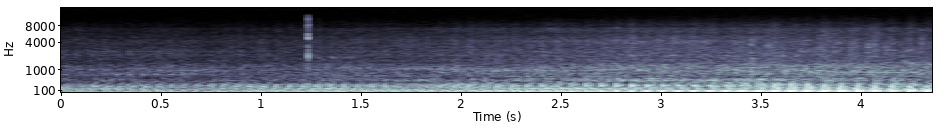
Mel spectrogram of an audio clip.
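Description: A motor engine running with a low, fast pulse, growing steadily louder toward the end. A single sharp click sounds about a second in.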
